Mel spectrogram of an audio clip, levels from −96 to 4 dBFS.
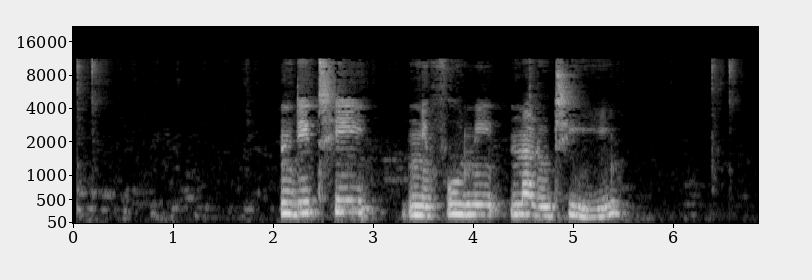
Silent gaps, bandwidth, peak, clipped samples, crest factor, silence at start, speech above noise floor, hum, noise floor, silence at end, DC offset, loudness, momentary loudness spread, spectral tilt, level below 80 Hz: none; 11.5 kHz; -4 dBFS; under 0.1%; 18 dB; 0.05 s; 51 dB; none; -71 dBFS; 1.4 s; under 0.1%; -21 LUFS; 13 LU; -5.5 dB/octave; -66 dBFS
